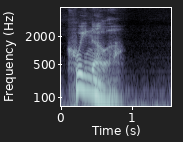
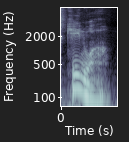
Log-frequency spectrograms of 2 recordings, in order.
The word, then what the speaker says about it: quinoa: Surely it should be pronounced quinua. But somehow it's keenwa. Sorry, I should have said keenwa.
